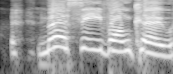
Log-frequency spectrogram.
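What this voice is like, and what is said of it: Shouted mock-French phrase. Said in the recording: “Oh, you got the good shouting. Now. That's the English way of talking foreign language, isn't it?”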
